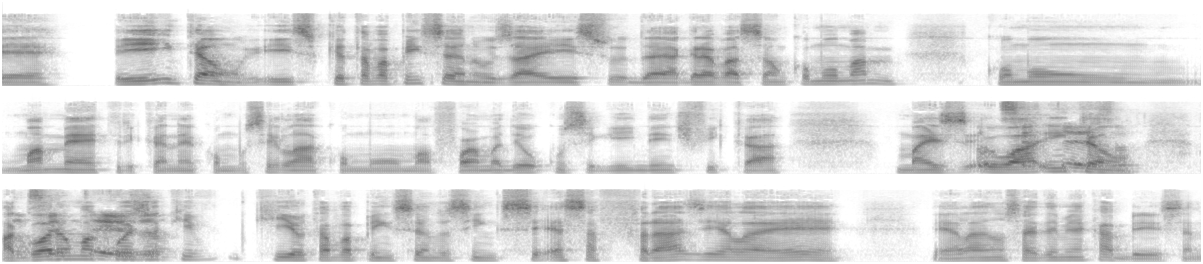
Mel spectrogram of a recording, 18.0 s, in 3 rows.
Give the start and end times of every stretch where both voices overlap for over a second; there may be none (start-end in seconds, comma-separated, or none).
10.8-12.9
